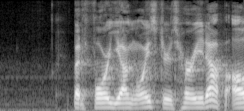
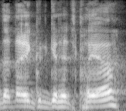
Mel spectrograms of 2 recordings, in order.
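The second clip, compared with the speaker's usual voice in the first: lightly voiced pompous walrus; a touch higher, hint of the walrus; 5 semitones higher, 4 dB louder than usual. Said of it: "the walrus said".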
